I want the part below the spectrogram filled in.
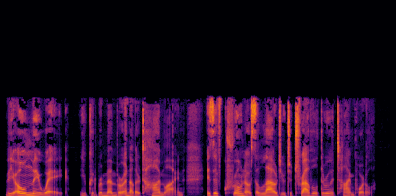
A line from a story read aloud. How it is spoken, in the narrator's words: the dragon leader finally spoke, his voice low and steady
